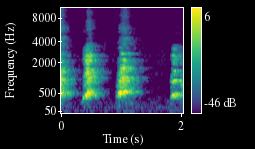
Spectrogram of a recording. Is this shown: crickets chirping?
no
